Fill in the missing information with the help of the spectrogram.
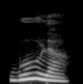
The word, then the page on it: ಗೂಳ: Kannada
